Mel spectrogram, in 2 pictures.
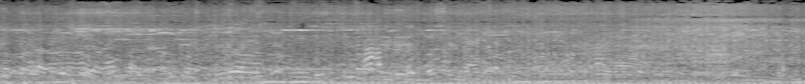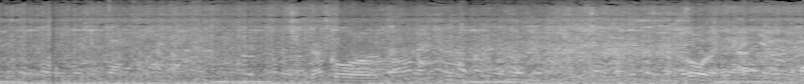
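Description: Outdoor crowd chatter, many voices talking over one another, over a steady low rumble.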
